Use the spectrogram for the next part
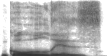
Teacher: Here we have the L consonant sound linking to the I vowel sound.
